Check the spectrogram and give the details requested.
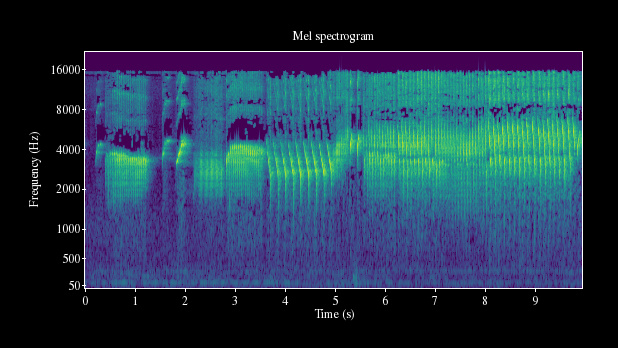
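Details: Long, fast canary song played to teach young canaries: short sustained buzzy notes give way to a series of rapid rising clicks and then a long, dense, high rolling trill, with a faint background hum.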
